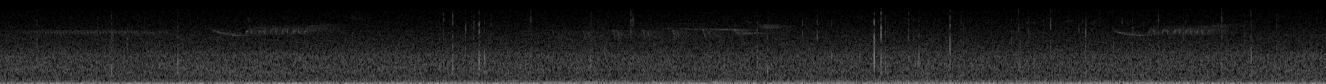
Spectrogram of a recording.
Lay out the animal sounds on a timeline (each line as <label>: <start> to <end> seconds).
Pine Warbler (Setophaga pinus): 0.0 to 1.8 seconds
Black-throated Blue Warbler (Setophaga caerulescens): 1.9 to 3.4 seconds
Ovenbird (Seiurus aurocapilla): 5.3 to 7.6 seconds
Black-throated Green Warbler (Setophaga virens): 6.4 to 8.3 seconds
Black-throated Blue Warbler (Setophaga caerulescens): 10.9 to 12.5 seconds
